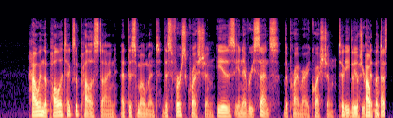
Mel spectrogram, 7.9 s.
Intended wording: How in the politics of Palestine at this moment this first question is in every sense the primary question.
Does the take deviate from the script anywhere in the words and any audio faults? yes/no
yes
